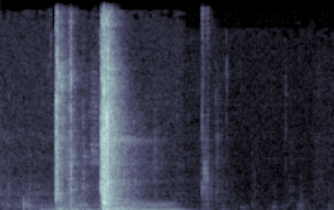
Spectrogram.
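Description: A door shutting: a short rattle of the handle, then one loud thunk about two-thirds of a second in that rings low for a moment before dying away.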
